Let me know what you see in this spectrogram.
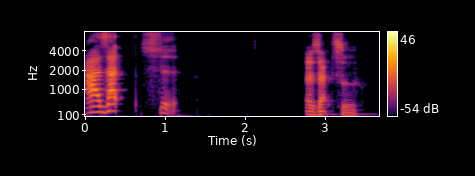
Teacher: You have like a it's like a zat. So that tiny tsu is this T noise kind of. So it's azatsu. Azatsu. But you don't have the T actually come out. You say azatsu.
